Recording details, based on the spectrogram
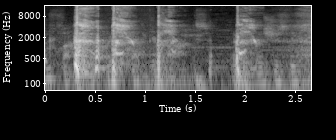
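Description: Four short, harsh coughs in quick succession in a quiet room, with a faint throat-clearing quality; an ordinary cough from an acute illness.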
